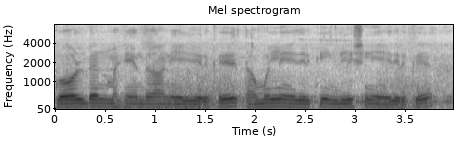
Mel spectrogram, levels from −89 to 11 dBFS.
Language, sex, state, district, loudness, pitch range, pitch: Tamil, male, Tamil Nadu, Namakkal, -16 LUFS, 110-125 Hz, 115 Hz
